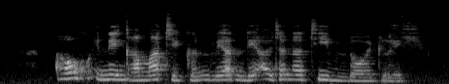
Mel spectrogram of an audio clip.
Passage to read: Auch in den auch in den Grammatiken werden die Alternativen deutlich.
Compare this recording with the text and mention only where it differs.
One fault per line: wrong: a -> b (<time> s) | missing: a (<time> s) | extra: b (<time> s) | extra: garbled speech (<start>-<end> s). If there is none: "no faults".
missing: auch in den (1.3 s)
